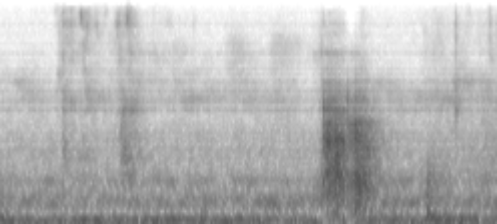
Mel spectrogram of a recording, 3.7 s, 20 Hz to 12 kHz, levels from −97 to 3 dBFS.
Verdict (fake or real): fake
